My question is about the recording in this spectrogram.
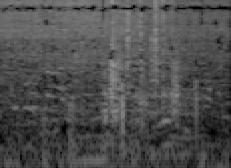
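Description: Voices talking in the background, with a few short clicks from a small metal tin box as its hinged lid is opened about a second in.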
